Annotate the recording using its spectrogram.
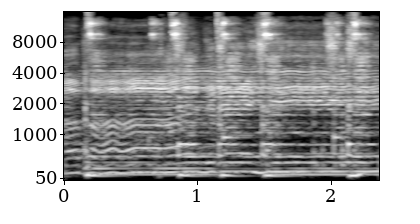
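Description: Live acoustic Hindustani orchestra music in the old film-song style: violin and mandolin melody over a steady drum beat.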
